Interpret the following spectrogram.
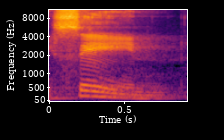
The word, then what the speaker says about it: seine: is pulling Seine now this particular word is pronounced as Seine say after me sane pull insane and what is the meaning of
